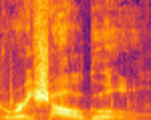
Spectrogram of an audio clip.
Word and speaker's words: Ra's al Ghul: As to the pronunciation, my daughter asked her language teacher at UCLA, and he said Raysh al Ghul.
